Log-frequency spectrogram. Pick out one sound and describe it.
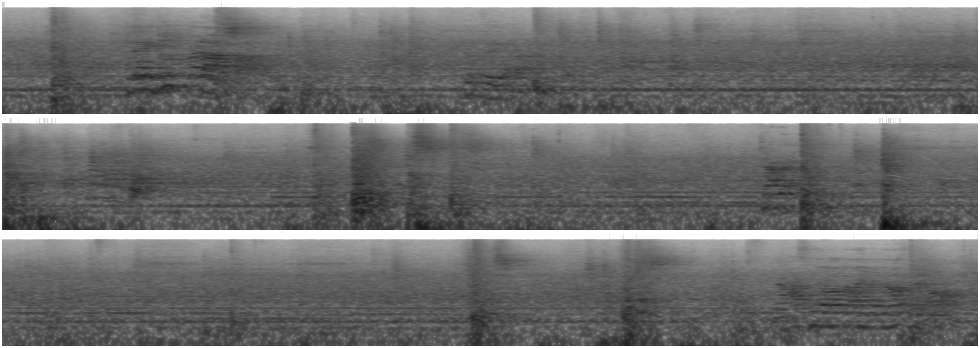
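A man breathes hard and grunts while punching.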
